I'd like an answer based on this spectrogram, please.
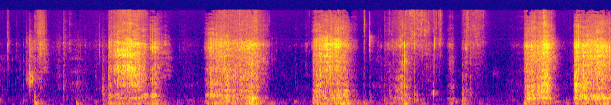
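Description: Repeated rubbing and scraping of parts being handled on a wooden workbench: about seven bursts of roughly a second each, with short quiet gaps between them. The engine is not running.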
